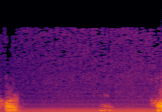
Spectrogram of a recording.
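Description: Steady electrical mains hum with a stack of even overtones, running under a pause in the speech. A word ends just at the start, and talking resumes near the end.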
